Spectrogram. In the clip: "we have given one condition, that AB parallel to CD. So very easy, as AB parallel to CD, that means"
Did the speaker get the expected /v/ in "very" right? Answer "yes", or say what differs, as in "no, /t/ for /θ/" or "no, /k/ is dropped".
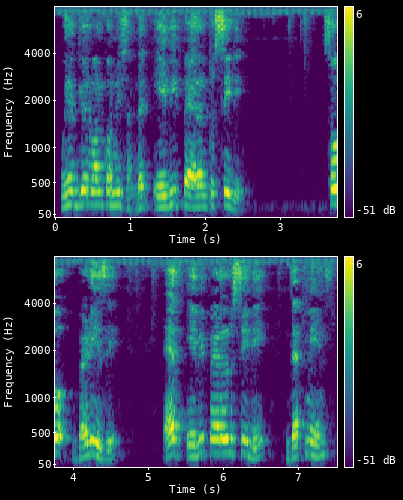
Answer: no, /b/ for /v/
